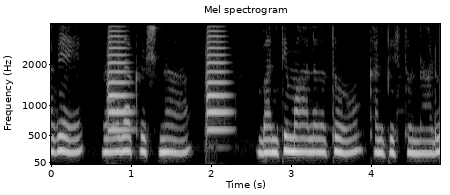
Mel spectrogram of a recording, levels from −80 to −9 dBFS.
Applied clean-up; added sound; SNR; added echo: none; Brass instrument; 3 dB; none.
